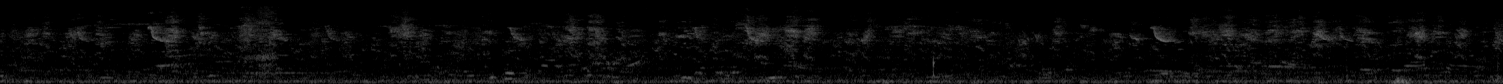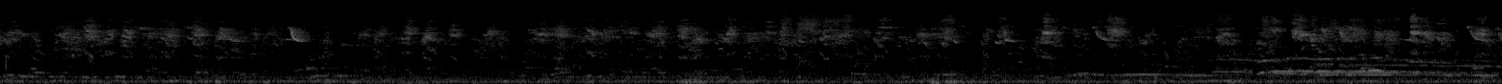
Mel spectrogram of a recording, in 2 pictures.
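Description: A flock of black birds in the tree canopy calling continuously, with many short, high chirps overlapping.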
